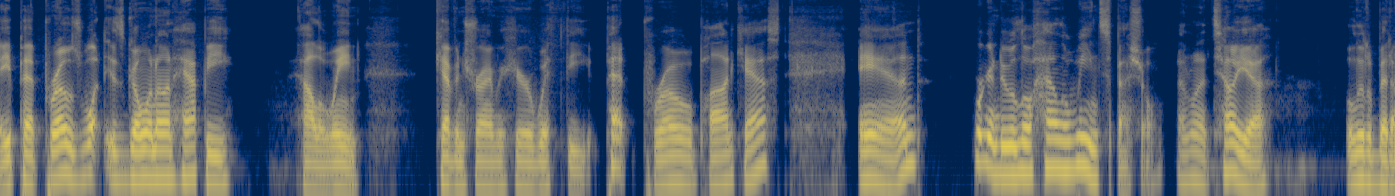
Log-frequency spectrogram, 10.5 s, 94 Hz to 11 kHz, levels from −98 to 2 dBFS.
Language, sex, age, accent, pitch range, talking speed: English, male, 30-49, American, 95-120 Hz, 195 wpm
